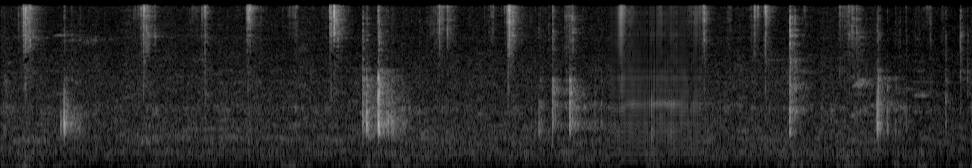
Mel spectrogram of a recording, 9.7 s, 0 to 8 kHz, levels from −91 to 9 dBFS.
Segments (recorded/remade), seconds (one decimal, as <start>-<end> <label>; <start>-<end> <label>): 0.0-6.1 recorded; 6.1-7.0 remade; 7.0-9.7 recorded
